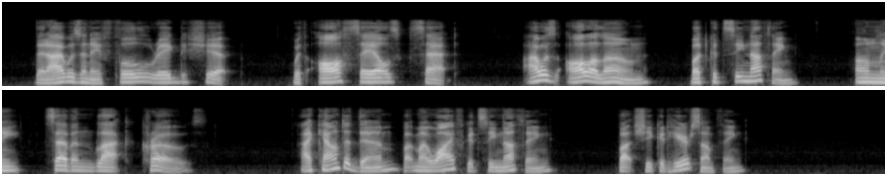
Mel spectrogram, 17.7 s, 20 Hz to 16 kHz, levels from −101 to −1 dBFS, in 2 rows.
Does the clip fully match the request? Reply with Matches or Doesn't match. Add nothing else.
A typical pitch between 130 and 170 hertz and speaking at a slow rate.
Matches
